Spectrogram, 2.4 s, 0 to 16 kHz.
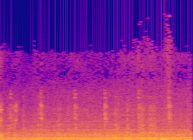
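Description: The diesel engine of a new custom 2022 Peterbilt 389 semi truck runs steadily, a deep continuous rumble with a faint rhythmic chug, moderately loud, with no voices over it, as a 14-year-old drives it, floating its 18 gears.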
